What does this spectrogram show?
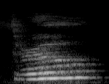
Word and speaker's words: through: The vowel sound here is the oo sound. You can see it here, represented by the letter U, and here, oo, as in the word food. So, through, foo, oo, foo, food, through, okay, oo.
